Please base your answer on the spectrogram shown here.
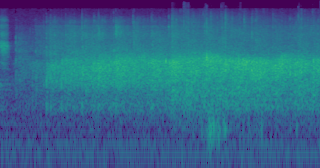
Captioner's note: audience applause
